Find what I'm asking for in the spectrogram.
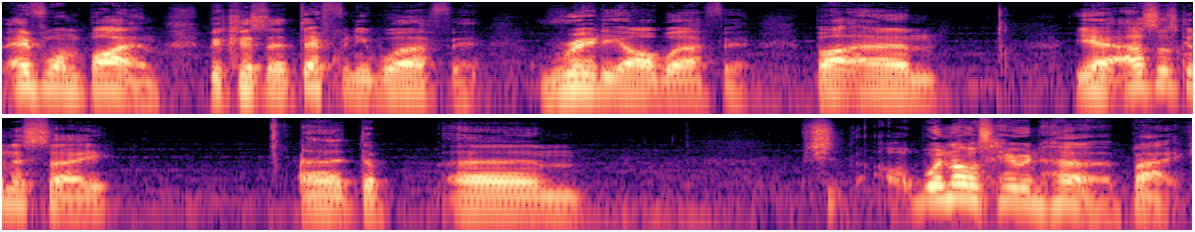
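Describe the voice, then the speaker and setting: A young man reviewing earphones in a casual, rambling way, full of fillers and restarts. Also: mid-range voice. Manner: rambling, self-correcting, lots of fillers. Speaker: product reviewer.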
